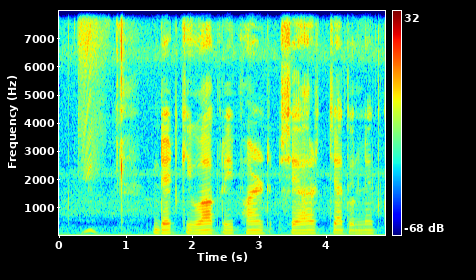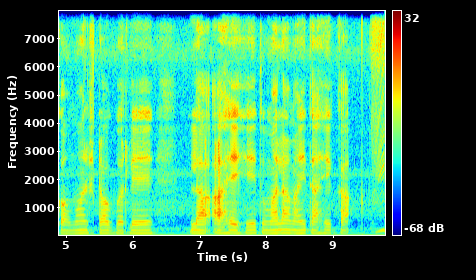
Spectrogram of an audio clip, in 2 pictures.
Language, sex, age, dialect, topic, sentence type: Marathi, male, 25-30, Varhadi, banking, statement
